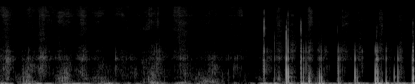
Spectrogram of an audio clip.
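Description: Long nails scratch and rub the flat back side of a solid milk chocolate bar resting on a towel, leaving shavings. For the first two and a half seconds there is a soft, dull, low rubbing. Then come sharper, crisper scratches in quick, uneven strokes.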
